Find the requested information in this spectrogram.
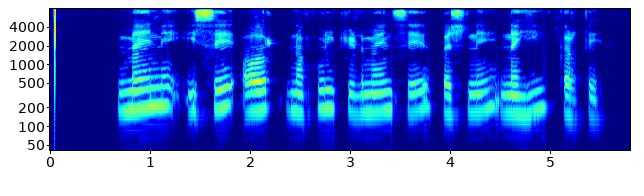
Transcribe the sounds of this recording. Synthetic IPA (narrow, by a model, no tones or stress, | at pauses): mɛ̃ːneɪseʔɔːɾnɐkʰulkɪɖmɛːnsebɐt͡ʃnenɐɦĩkɐɾt̪eː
